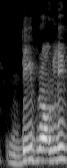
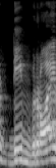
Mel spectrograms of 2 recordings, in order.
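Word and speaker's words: de Broglie: actually डी ब्रॉगली को डी ब्रॉय बोला जाता है, लेकिन अब मैं डी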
